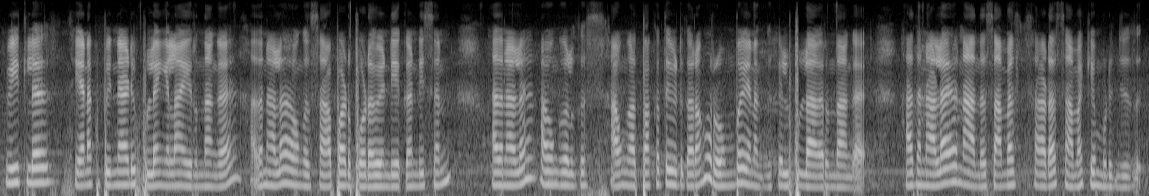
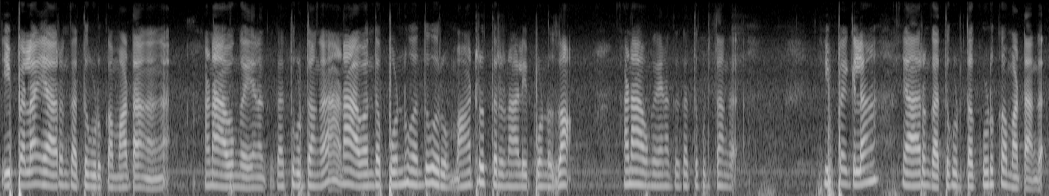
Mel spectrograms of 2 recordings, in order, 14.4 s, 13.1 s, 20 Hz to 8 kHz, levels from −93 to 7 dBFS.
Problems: none marked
